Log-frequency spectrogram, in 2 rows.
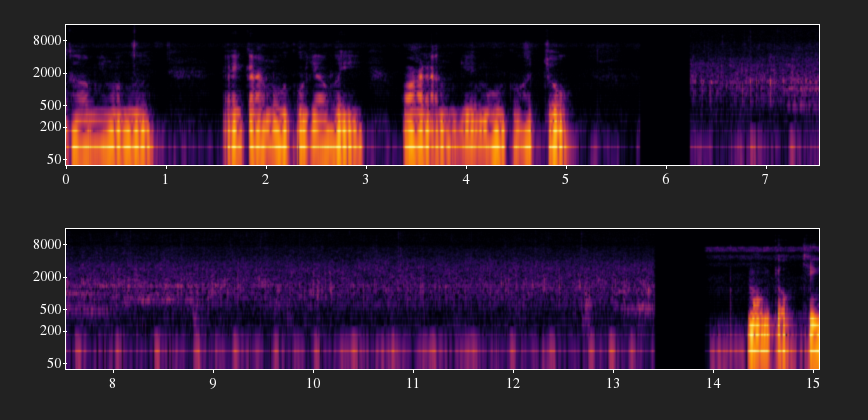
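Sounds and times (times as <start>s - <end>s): meat sizzling in a frying pan: 6.2s - 13.4s.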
